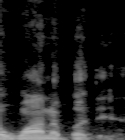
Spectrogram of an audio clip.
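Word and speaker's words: Guaynabo: You don't you don't pronounce the G. Okay. A wannaba.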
